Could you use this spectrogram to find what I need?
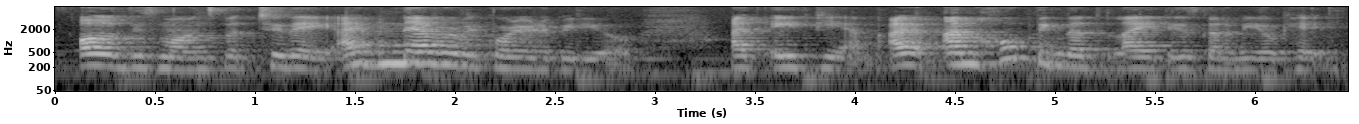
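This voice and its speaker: Amid audible room echo and background music, a woman talks at a fairly quick pace and medium pitch, with ordinary pitch variation and big swings in loudness. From Spain, Barcelona area (Catalonia). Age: 20s. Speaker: vlogger. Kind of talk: casual vlog talk.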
